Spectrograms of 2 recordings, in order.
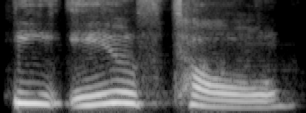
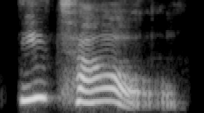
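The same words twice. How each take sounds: First: Said in the usual way. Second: Said high, dropping \"is\" in \"He tall\". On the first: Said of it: "rather than saying". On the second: Shown as a demonstration. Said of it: "we say".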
